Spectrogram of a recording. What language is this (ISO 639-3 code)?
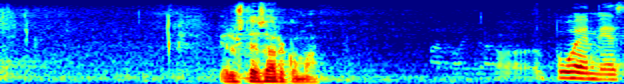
fin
